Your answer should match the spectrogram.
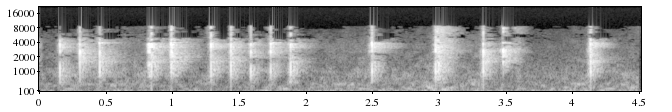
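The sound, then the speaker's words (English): A tomato plant, stressed as a tomato is being pulled from it, gives off a quick, irregular series of sharp popping clicks, about twenty crisp snaps over a few seconds, some bunched in fast pairs, with no voices. “This is what a tomato plant sounds like as it's stressed out, as a tomato is being pulled from the plant.”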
